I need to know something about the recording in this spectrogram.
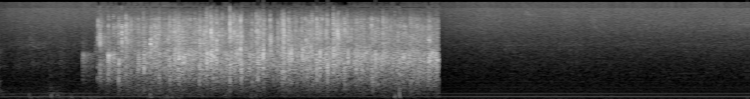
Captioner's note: applause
